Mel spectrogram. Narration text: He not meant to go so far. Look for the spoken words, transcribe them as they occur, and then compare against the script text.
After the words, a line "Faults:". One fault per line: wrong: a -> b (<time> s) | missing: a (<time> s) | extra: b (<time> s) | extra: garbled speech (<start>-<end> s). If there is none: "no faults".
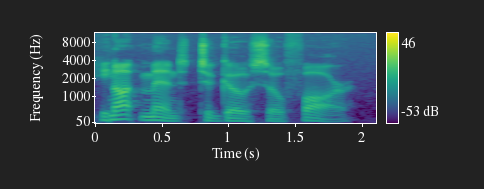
He not meant to go so far.
Faults:
no faults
